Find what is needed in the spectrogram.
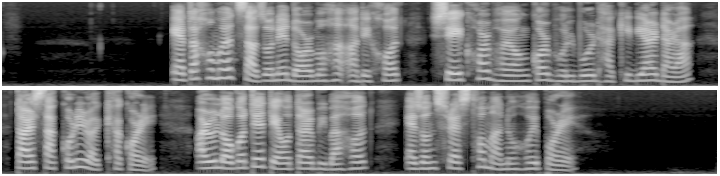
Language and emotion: Assamese, neutral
